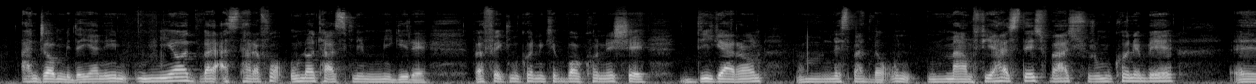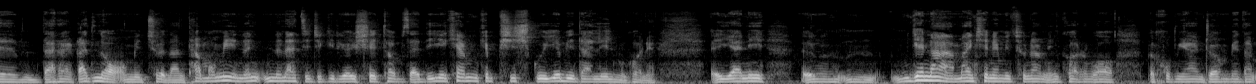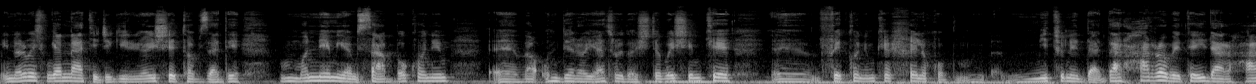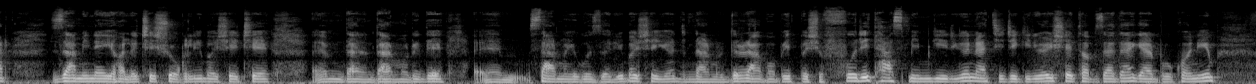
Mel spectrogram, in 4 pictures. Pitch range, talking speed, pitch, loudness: 120-145 Hz, 140 wpm, 130 Hz, -22 LUFS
